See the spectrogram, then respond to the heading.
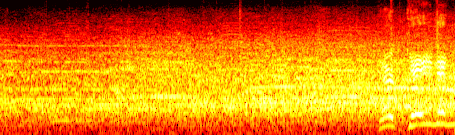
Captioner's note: audience cheers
